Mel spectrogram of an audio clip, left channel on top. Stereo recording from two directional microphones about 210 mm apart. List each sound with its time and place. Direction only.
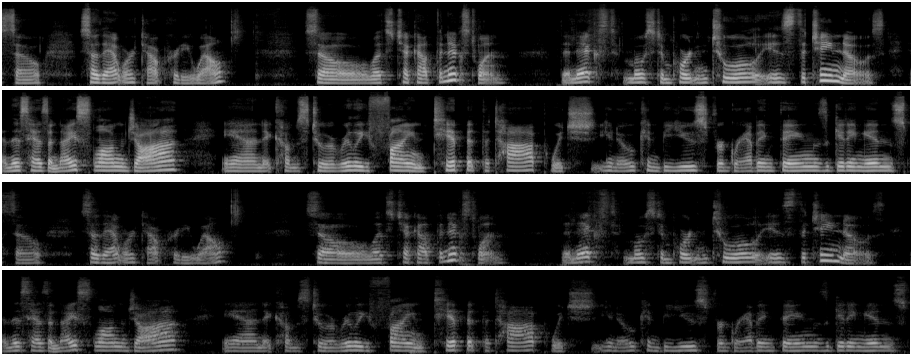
0.1 s speech: 40° left (ahead or behind)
